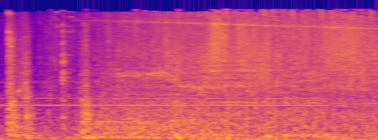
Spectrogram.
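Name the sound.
helicopter landing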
